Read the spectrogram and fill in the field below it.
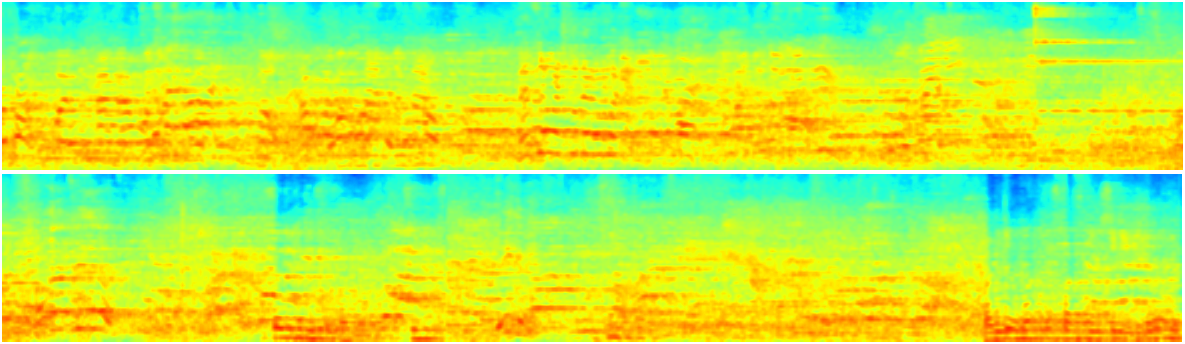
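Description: A woman referee calls out commands.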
